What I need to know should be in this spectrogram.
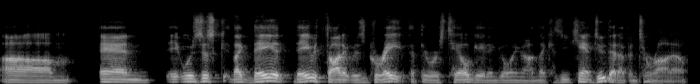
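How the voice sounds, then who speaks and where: A man with a normal speaking voice talks at a moderate pace and fairly low pitch, with ordinary pitch variation and big swings in loudness. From South Florida. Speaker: sports radio host. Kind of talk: podcast interview. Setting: remote call.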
